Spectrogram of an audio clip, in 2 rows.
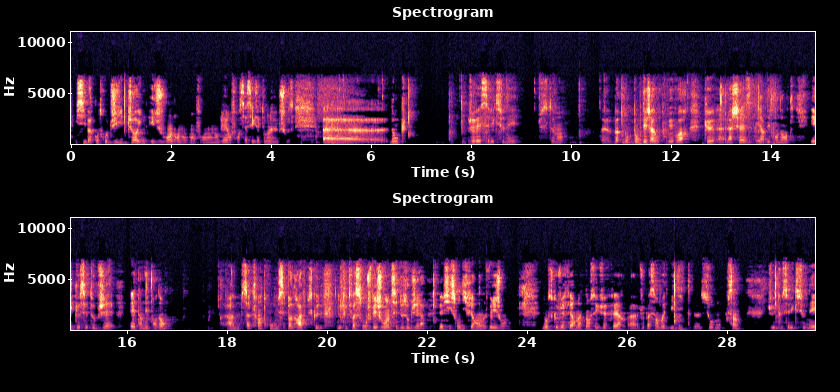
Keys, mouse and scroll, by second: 5.3-7.7 right drag, 6.7-8.4 middle drag, 8.5 middle click, 8.6-14.1 right drag, 10.9-12.7 middle drag, 13.0 g, 14.5-17.1 right drag, 16.4 g, 22.1-23.6 middle drag, 23.9 middle click, 27.0 Tab, 28.9 a.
